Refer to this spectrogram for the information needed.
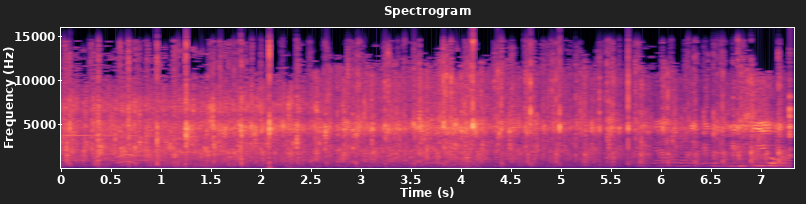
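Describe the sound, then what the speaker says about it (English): An audience applauds two pastors at a college event, a dense, steady roar of clapping throughout, with faint voices mixed in. "Let's give both of our pastors a giant round of applause."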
